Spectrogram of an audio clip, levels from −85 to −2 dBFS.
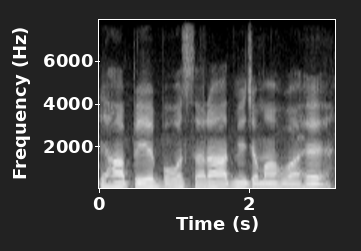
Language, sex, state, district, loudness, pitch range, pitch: Hindi, male, Arunachal Pradesh, Lower Dibang Valley, -13 LUFS, 150-160 Hz, 155 Hz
